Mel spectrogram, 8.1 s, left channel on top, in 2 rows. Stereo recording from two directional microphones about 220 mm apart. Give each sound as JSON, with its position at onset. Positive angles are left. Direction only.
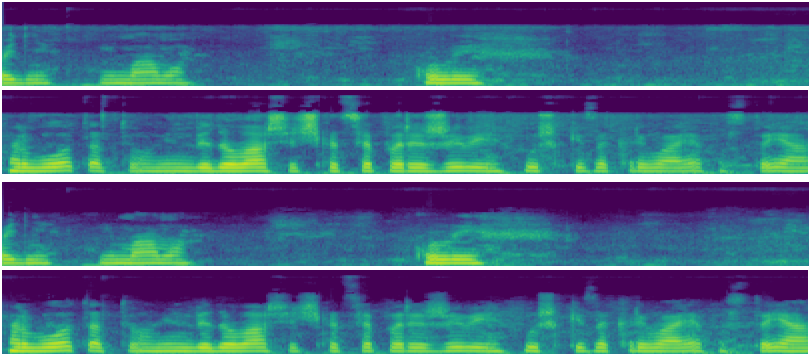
{"t": 0.0, "sound": "speech", "side_deg": -15}
{"t": 2.0, "sound": "speech", "side_deg": -15}
{"t": 4.0, "sound": "speech", "side_deg": -15}
{"t": 5.1, "sound": "speech", "side_deg": 10}
{"t": 6.6, "sound": "speech", "side_deg": -20}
